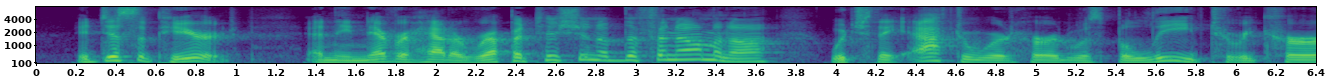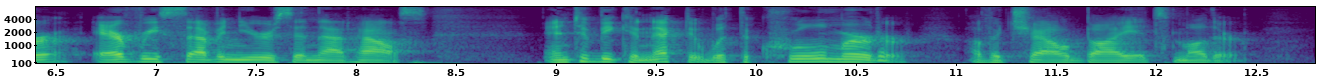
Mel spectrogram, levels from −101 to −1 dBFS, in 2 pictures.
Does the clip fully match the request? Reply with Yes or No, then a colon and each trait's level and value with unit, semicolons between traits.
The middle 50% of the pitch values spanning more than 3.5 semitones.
Yes: average, 4.7 semitones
